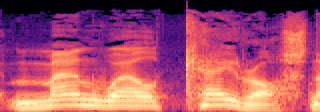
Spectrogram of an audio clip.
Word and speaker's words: Manuel Queiroz: We're joined by Manuel Queiroz now.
